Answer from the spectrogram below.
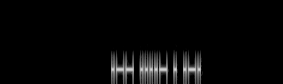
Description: Morse code, heard as a keyed tone, about 48 wpm, 700 Hz. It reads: W4ER
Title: Call Signs Repeated 3x - 50wpm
